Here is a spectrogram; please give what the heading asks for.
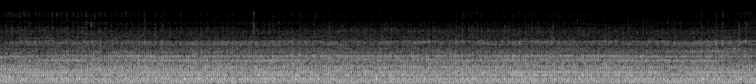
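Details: Red Max EBZ7100 two-stroke backpack blower warming up after a choke start, rescued from the dump with its missing fuel lines replaced and carburetor repaired. Steady, even buzz with no misses or surging; clean, healthy idle.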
